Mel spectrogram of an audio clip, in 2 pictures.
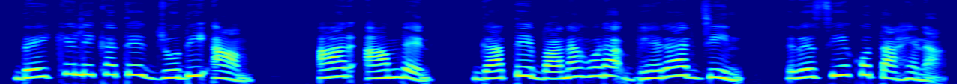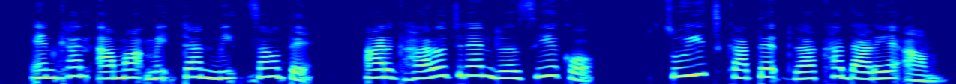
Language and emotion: Santali, neutral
